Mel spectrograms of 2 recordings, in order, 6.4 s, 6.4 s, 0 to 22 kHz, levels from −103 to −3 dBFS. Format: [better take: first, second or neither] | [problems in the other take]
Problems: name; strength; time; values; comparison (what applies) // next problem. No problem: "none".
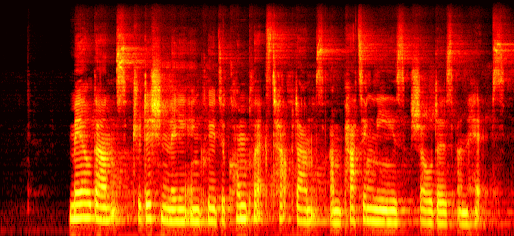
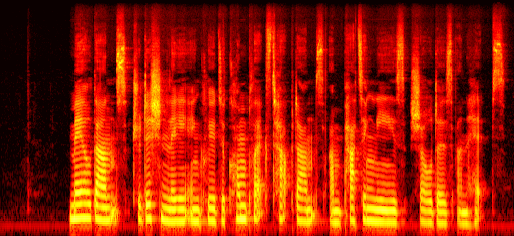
second | room echo; dies away in 1 s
